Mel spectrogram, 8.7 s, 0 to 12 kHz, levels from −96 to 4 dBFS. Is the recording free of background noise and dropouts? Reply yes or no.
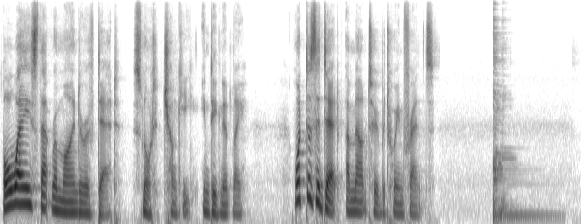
no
